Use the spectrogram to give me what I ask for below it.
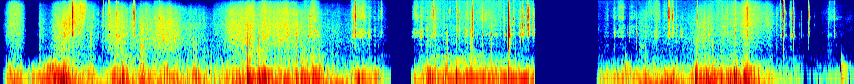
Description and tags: Moving a gun around in a hand.
foley, hand, movement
